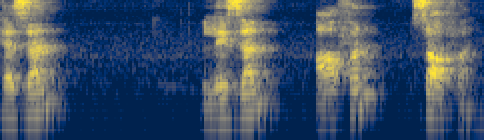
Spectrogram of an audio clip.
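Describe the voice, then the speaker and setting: A man with a Kannada accent teaching English pronunciation, speaking slowly and repeating each word to drill it. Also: a little high, lively intonation, a bit bright. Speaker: English tutor. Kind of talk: slow spoken English lesson. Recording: echoey room, dull lo-fi sound.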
